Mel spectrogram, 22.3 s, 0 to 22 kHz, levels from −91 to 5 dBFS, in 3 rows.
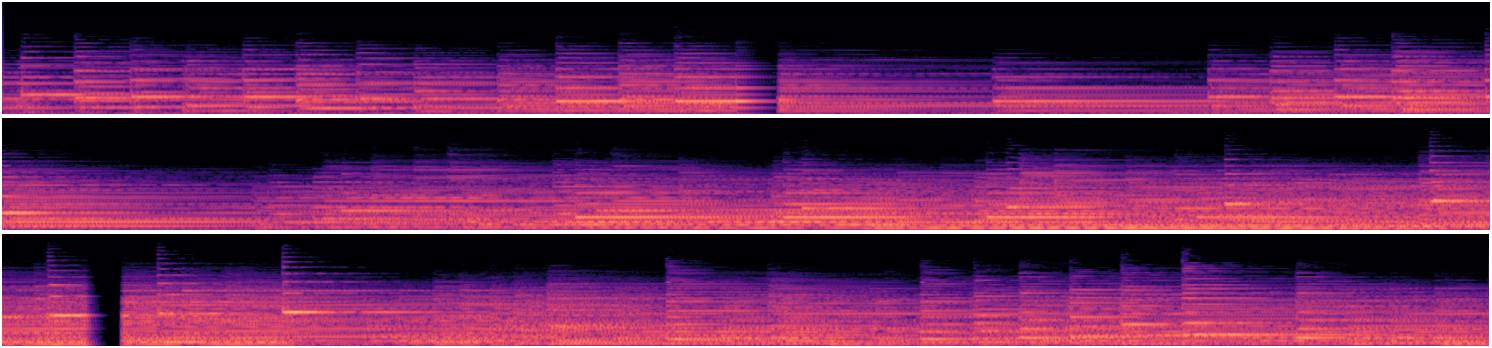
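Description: At 3.67–3.89 s and 15.29–15.49 s the music smears into a fading buzz, briefly silent the second time, then resumes with about 0.2 s lost: likely a long network dropout.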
